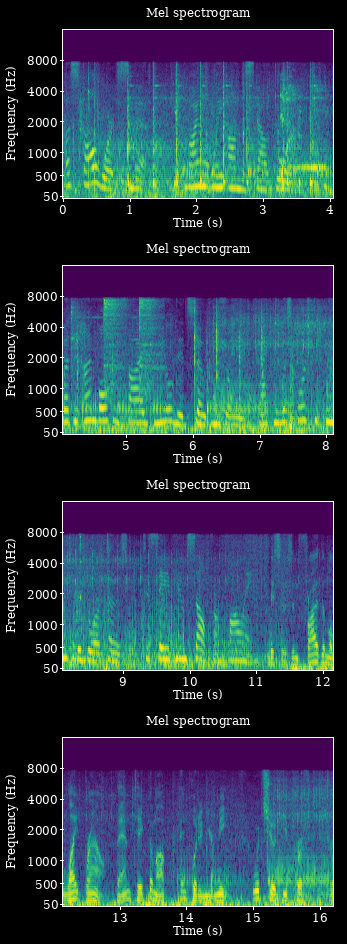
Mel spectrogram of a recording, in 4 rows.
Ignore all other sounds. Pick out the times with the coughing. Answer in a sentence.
You can hear the coughing from 3.2 to 4.4 s.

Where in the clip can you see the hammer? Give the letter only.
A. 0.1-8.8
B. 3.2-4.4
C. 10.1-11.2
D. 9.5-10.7
A.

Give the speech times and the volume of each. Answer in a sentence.
You can hear the speech from 0.0 to 16.1 s, at a steady volume.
